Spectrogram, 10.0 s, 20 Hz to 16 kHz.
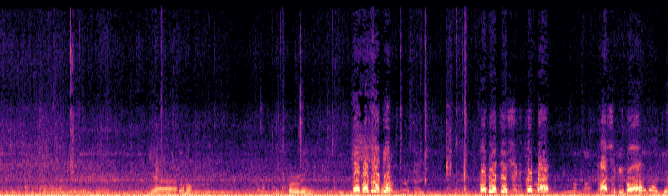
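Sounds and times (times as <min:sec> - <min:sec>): engine idling: 0:00.0 - 0:10.0.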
